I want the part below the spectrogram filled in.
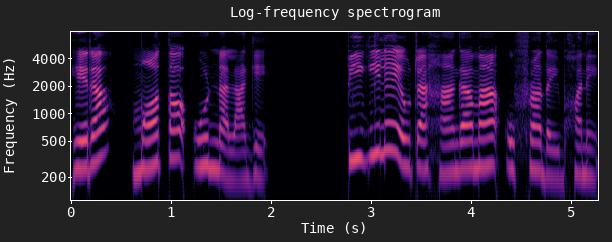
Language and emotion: Nepali, neutral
